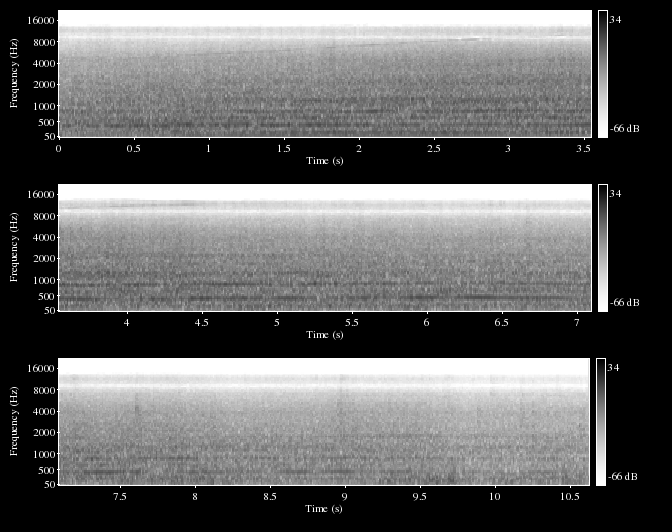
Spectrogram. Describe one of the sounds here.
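A cultivator's tines rattle and scrape through soil.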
